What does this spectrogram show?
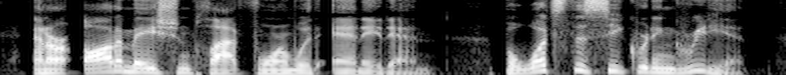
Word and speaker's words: n8n: The second piece of our puzzle is n8n, and that's pronounced n8n.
